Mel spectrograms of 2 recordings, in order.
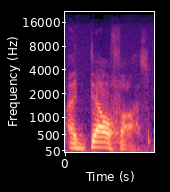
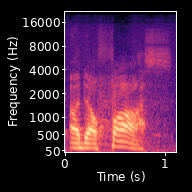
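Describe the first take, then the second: First: Adelphos with DEL stressed and a weak ending; wrong stress, second syllable. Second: Adelphos with the final syllable PHOS stressed; stress on last syllable. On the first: Teacher showing students what not to say, adelphos stressed on DEL. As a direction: hit the middle: a-DEL-phos in adelphos. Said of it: "not adelphos". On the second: Teacher modelling the correct accent for students, adelphos stressed on the last syllable. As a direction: land the weight on the end: a-del-PHOS in adelphos. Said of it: "must train yourself to say adelphos". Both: Shown as a demonstration.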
